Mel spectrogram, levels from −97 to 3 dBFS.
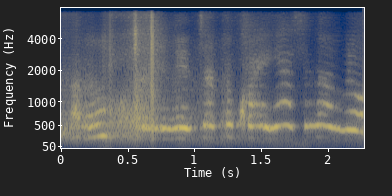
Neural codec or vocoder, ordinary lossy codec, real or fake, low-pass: codec, 24 kHz, 0.9 kbps, WavTokenizer, large speech release; none; fake; 7.2 kHz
